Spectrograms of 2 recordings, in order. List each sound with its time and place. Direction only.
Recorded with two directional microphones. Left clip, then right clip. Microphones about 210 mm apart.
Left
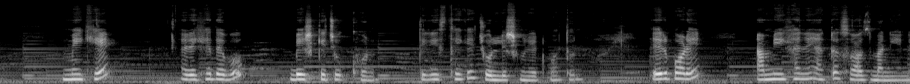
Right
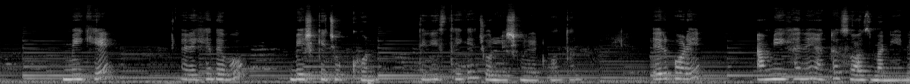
0.7 s a woman's voice: 15° left (ahead or behind)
